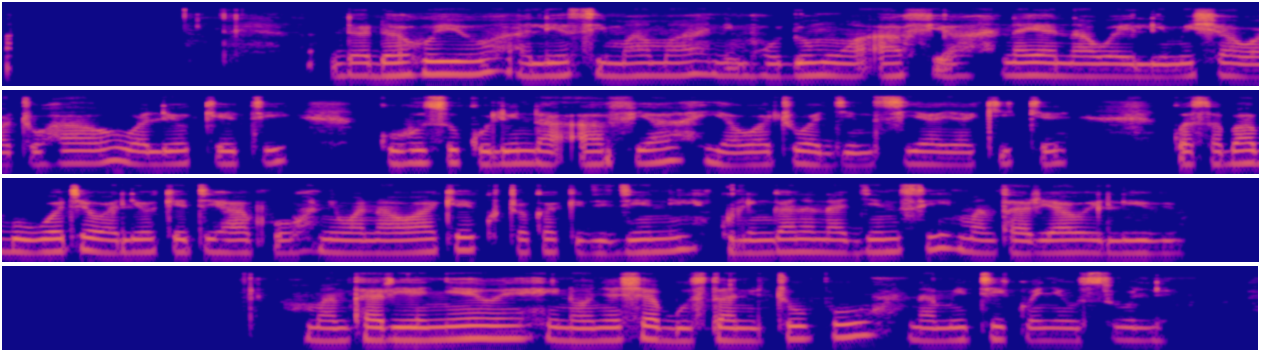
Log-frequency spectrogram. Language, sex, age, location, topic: Swahili, female, 18-24, Nakuru, health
